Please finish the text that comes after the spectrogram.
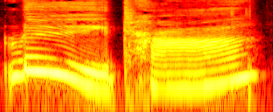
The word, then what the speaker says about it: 绿茶: 네, 풀을 녹차에다가 차를 써가지고 류차. 류차. 한 번 더 류차. 류차라고 하죠. 네.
